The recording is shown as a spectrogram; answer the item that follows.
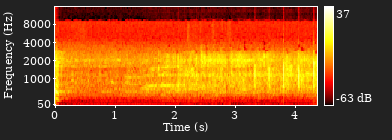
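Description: A faint murmur of congregation voices over the hiss of an old live recording, swelling about a second in, with a few short sharp clicks near the end.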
